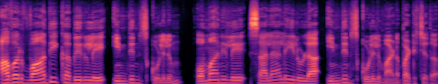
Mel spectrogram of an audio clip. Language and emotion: Malayalam, neutral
